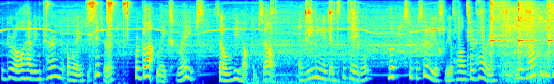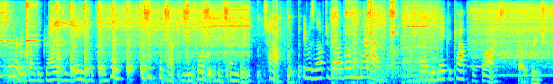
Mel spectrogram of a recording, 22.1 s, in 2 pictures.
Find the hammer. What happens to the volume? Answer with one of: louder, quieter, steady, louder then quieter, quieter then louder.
quieter.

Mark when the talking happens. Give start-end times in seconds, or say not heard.
0.0-18.8, 19.4-22.1.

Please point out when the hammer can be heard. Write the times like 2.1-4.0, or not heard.
9.7-17.1.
